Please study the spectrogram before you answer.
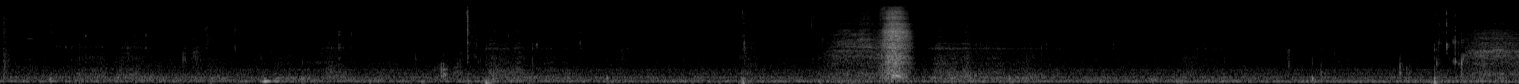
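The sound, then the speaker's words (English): A quiet sip of whisky from a glass, the third sip, taken unaltered: soft lip and mouth noises, one brief louder slurp partway through, then faint tasting and swallowing sounds, with no talking. “So we'll go with sip number three, unaltered.”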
